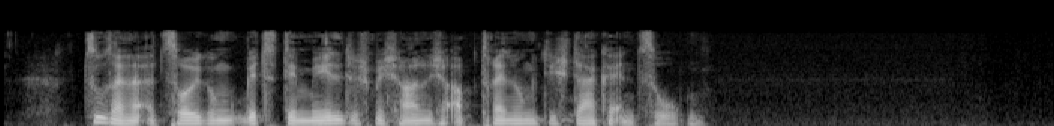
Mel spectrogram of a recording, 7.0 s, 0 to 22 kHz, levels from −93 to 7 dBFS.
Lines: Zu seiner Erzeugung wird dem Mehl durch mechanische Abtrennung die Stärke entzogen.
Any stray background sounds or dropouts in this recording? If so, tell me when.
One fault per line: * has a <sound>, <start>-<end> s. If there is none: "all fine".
all fine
